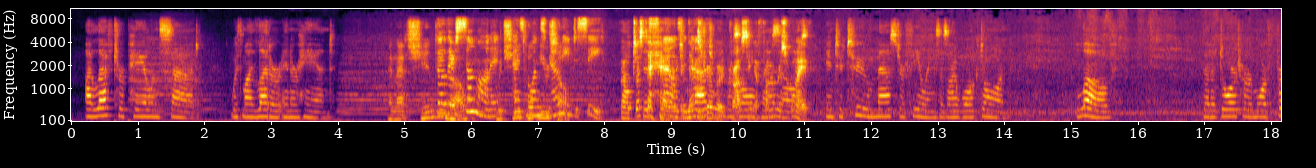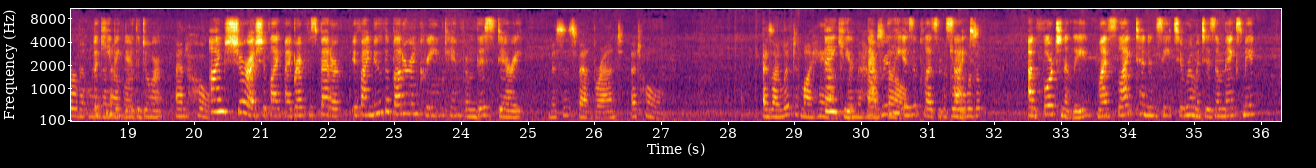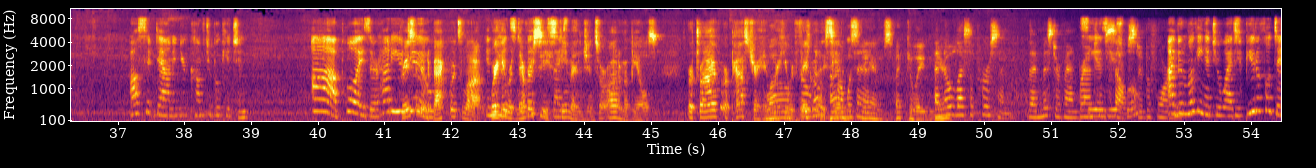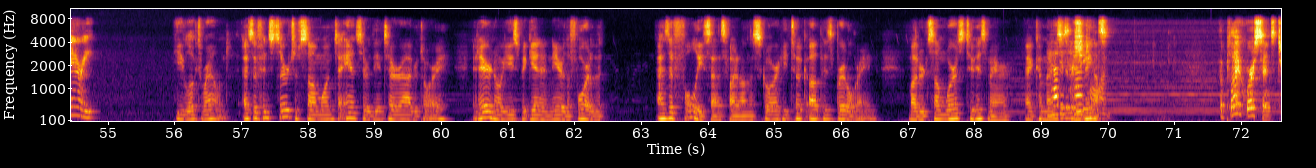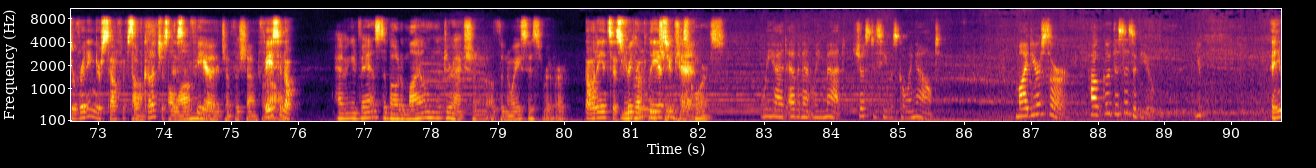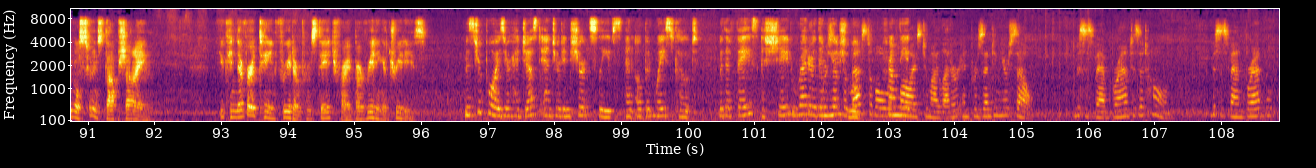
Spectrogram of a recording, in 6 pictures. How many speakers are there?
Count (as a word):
four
